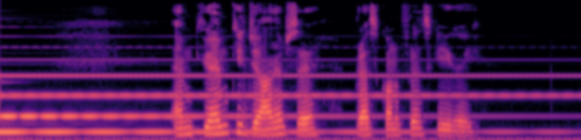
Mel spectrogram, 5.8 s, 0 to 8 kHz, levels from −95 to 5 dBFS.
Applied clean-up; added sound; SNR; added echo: none; Musical instrument; 1 dB; none.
